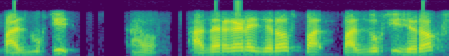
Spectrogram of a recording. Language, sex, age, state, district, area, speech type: Marathi, male, 18-30, Maharashtra, Washim, rural, conversation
